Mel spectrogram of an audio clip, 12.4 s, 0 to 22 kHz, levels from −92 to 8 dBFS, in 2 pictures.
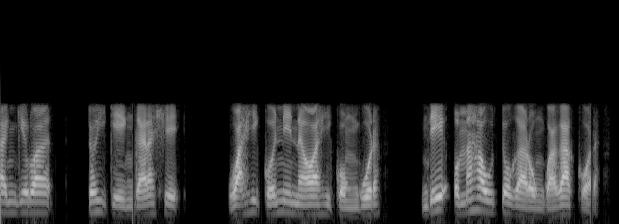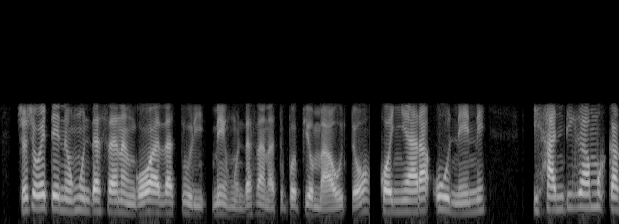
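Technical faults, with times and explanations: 1.32 s, 5.9 s and 9.88 s, packet loss filled with silence: brief dropouts of 20, 20 and 40 ms, the last between "tuli meenkundathana atu popi" and "konyala unene". Missing packets were replaced by silence, which fits one or two 20 ms packets lost each time.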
